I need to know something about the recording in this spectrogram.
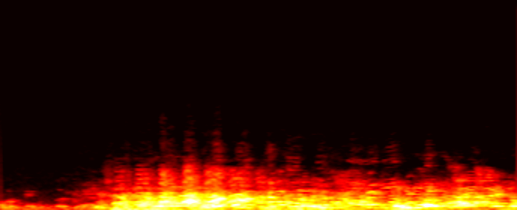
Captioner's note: laughter in audience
